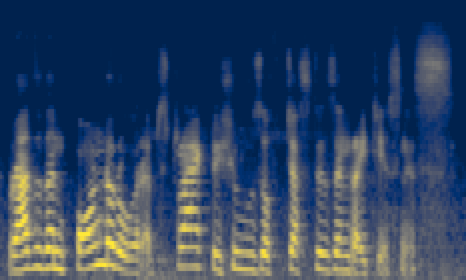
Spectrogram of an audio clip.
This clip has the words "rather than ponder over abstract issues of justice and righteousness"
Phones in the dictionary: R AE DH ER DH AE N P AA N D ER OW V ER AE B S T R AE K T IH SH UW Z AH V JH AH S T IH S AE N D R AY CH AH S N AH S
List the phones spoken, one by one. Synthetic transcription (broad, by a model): R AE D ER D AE N P AA N D ER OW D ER AE B S T R AE K T IH SH UW Z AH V JH AH S T IH S AE N D R AY CH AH S N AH S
